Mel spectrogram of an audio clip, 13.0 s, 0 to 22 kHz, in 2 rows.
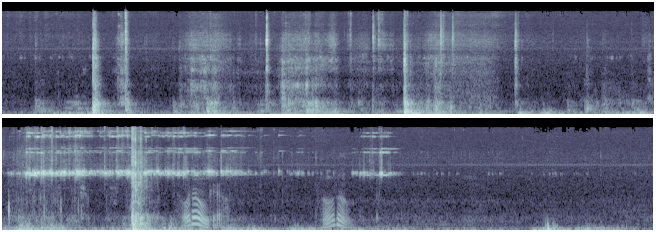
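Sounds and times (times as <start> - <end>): rustling handling noise: 6.5 - 10.5.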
